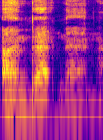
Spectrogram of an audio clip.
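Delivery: very gravelly, ground-out rough voice. Mocking the movie version of Batman: gravelly Batman voice. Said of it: "Batman with the very gravelly voice".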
